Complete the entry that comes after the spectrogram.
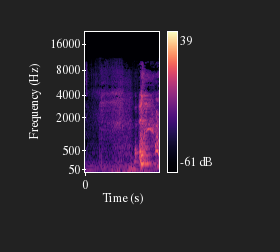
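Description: A man coughs once, close and fairly loud, a short harsh burst near the end after a brief breathy rasp, with no talking around it.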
